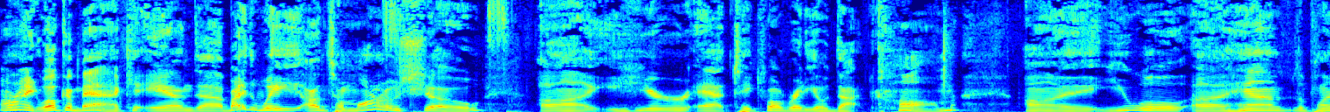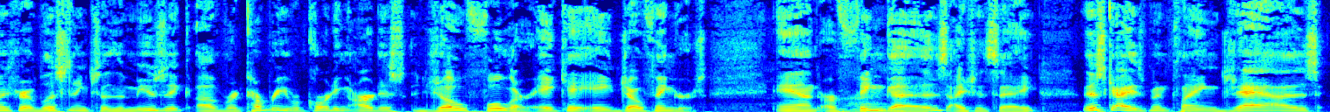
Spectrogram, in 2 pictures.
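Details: Adult speaker, radio-style monologue; normal speech.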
